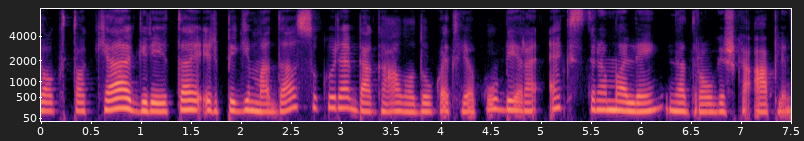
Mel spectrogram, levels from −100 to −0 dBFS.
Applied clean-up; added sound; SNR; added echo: neural mask model Resemble Enhance denoiser.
